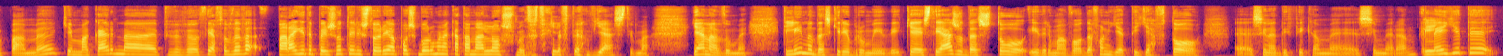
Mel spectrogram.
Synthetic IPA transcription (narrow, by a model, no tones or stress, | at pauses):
pɐme̞ce̞mɐkɐɾinɐepive̞ve̞o̞θiɐft̪o̞ve̞veɐpɐɾɐʝet̪̬e̞pe̞ɾiso̞t̪e̞ɾiːst̪o̞ɾiɐpo̞sibo̞ɾume̞nɐkɐt̪ɐnɐlo̞sume̞t̪o̞̥t̪ʰele̞ft̪eoðʝɐst̪imɐʝɐnɐðume̞klino̞nd̪ɐsciɾiçebɾumiðice̞ːst̪iɐzond̪ɐst̪o̞iðɾimɐvo̞d̪ɐfo̞nʝɐt̪iʝɐft̪o̞̰sinɐnd̪iθikɐme̞̰sime̞̰ɾɐle̞ʝe̞t̪e̞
